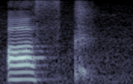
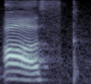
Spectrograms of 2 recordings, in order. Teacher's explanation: We say K, ask. When I'm saying ask, there's sort of a breath there at the end. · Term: aspirated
